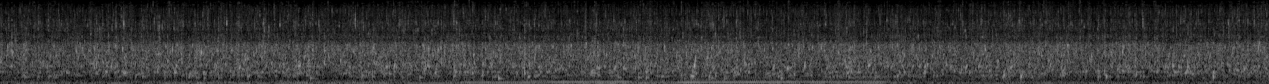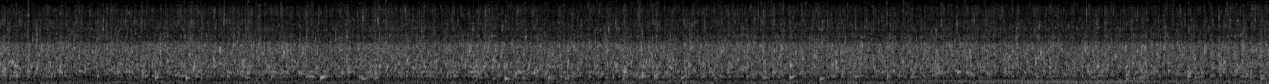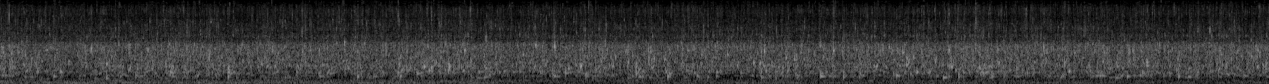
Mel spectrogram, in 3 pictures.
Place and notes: Chaumont-Gistoux, Belgique - The Train river
The train river, a small stream in the wood, recorded in a very bucolic landscape.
